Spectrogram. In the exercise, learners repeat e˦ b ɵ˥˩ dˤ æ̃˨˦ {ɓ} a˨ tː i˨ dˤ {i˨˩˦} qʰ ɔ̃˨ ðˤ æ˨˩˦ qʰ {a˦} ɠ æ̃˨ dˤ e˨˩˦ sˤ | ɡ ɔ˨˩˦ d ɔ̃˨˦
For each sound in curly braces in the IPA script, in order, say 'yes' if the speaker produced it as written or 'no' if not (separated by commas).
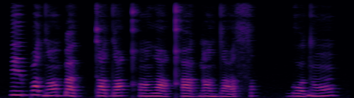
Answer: yes, no, no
